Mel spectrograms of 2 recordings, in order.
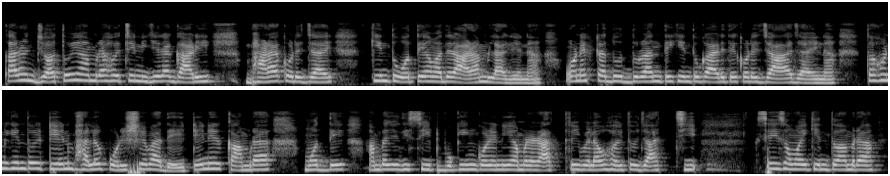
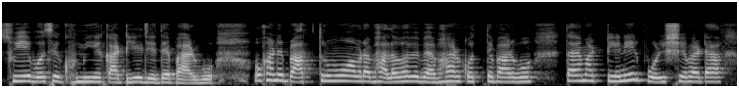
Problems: constant background noise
